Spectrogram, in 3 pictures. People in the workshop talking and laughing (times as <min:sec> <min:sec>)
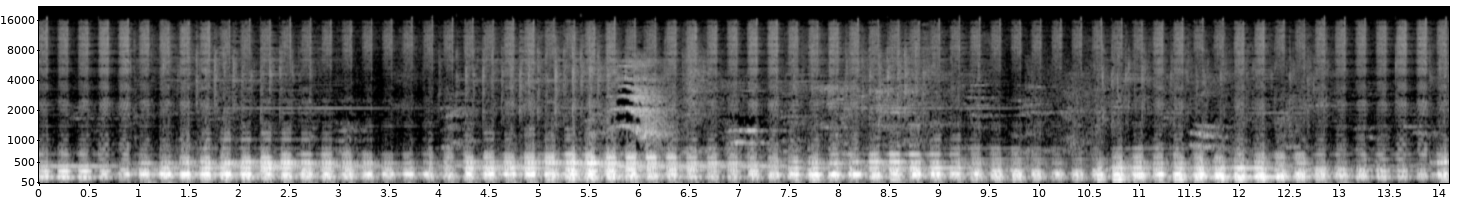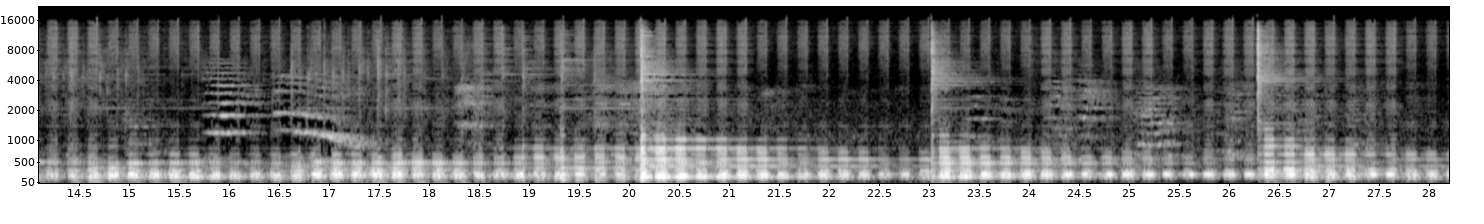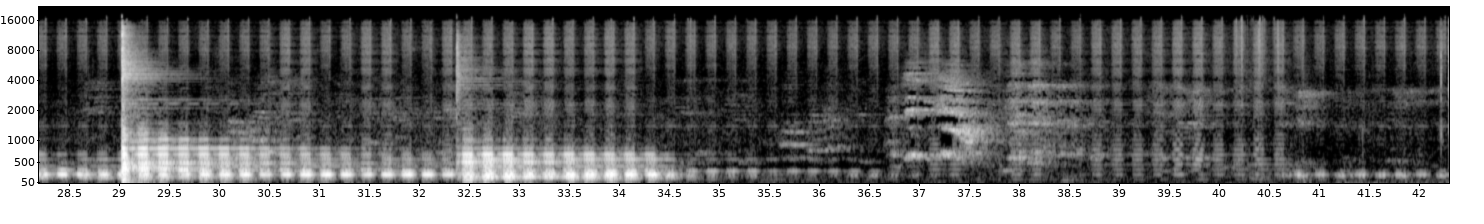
0:34.6 0:42.2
